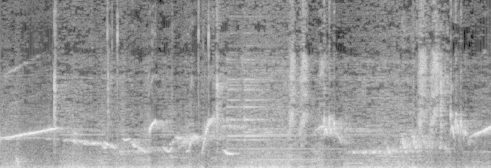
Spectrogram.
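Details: A white-rumped shama sings continuously to prompt other shamas: rich whistled phrases with rising and falling slurs, a few sharp downward notes and a closing upslur, over a low background hum.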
